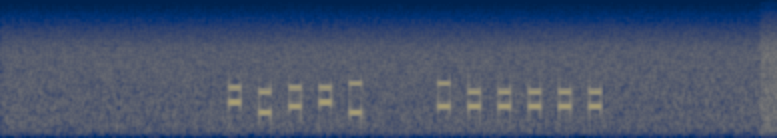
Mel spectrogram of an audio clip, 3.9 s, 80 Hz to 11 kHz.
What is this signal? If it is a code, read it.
DTMF, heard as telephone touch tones, dialled by machine, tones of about 60 ms, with radio hiss and a squelch burst at the end. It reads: 01803 977777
